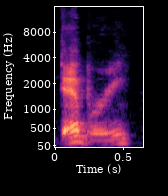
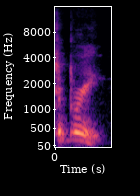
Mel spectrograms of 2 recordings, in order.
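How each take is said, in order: First: The first syllable sounds like 'Deb'. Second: The first syllable does not sound like 'Deb'. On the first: The speaker calls it wrong. "That sounds like Deb's" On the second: The speaker calls it right. "Just debris"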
